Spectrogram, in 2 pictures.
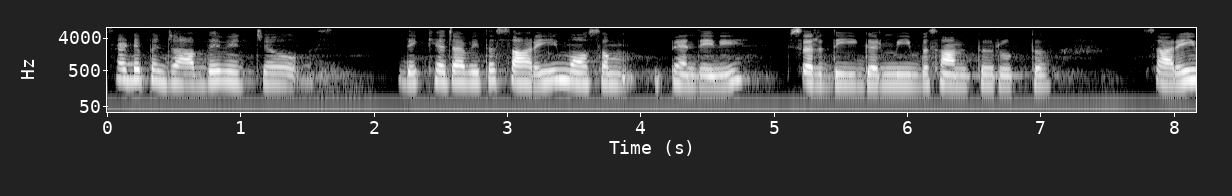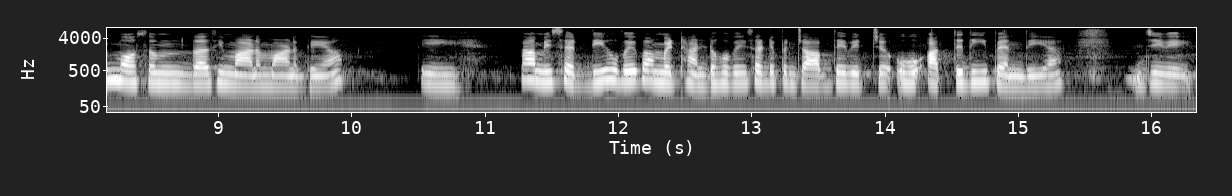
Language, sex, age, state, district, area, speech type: Punjabi, female, 18-30, Punjab, Patiala, urban, spontaneous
